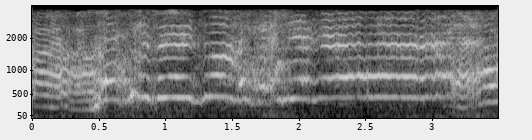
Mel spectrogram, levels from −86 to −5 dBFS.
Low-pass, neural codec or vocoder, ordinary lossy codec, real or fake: 3.6 kHz; codec, 16 kHz, 4 kbps, FunCodec, trained on LibriTTS, 50 frames a second; AAC, 16 kbps; fake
